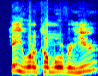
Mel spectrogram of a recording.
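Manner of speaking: very high, cheery, friendly everyday American voice. Calling a dog over in a put-on accent: regular American accent, higher pitch. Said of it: "the regular American".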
